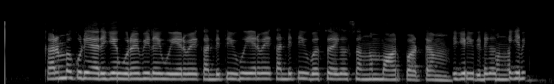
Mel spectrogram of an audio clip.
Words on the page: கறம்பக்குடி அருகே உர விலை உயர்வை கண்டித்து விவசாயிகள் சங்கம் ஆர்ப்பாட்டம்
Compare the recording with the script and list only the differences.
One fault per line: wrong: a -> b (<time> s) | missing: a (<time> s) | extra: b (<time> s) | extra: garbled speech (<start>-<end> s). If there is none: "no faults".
extra: உயர்வை கண்டித்து (2.4 s)
extra: garbled speech (4.5-5.3 s)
